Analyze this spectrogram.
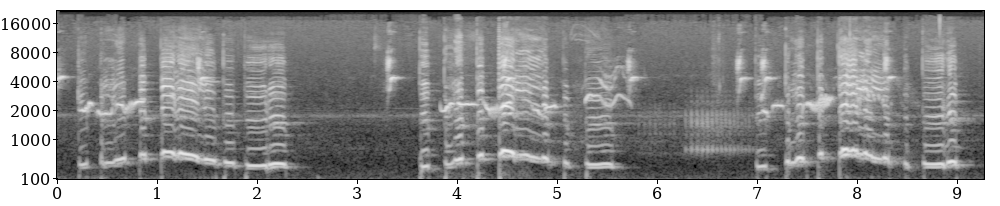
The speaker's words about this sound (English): I'm gonna stop the bird right there. Hold on, bird. That sounds eerily similar to an old television theme song.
